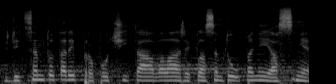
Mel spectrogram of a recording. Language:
Czech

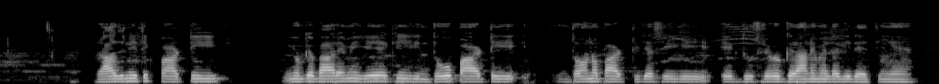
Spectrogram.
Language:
Hindi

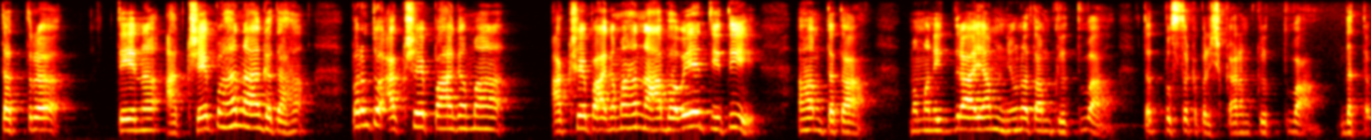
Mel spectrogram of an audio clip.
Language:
Sanskrit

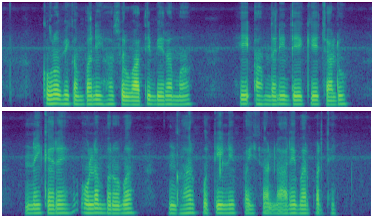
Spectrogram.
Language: Chhattisgarhi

